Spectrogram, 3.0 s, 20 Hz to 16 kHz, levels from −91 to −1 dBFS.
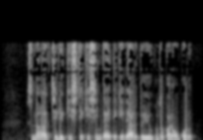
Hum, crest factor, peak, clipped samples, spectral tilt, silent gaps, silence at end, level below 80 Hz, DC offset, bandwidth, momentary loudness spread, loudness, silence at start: none; 16 dB; -8 dBFS; under 0.1%; -3 dB/octave; none; 0.15 s; -52 dBFS; under 0.1%; 12 kHz; 5 LU; -22 LUFS; 0.45 s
